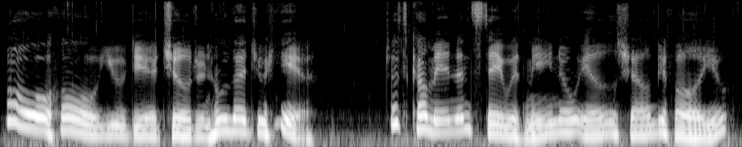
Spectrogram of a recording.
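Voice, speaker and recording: A man's voice: a little high, big pitch swings, slow pace, creaky, warm tone, dry recording, voice pushed up, heavily acted. A man voicing a wicked old witch in a storybook tale, with a bossy, jeering manner. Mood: falsely sweet. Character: wicked old witch, falsely sweet, scolding and menacing.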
